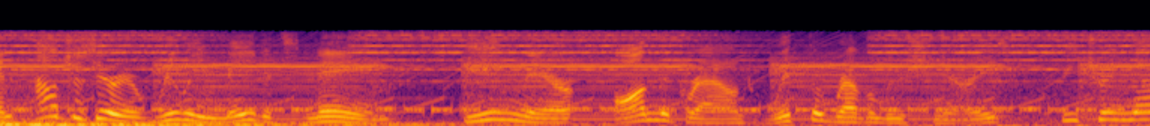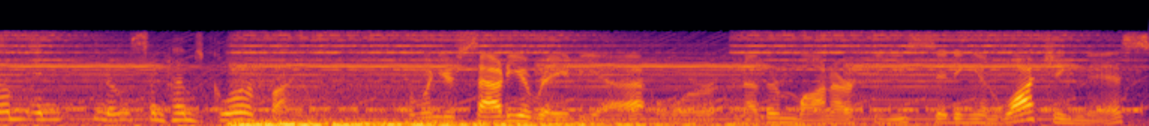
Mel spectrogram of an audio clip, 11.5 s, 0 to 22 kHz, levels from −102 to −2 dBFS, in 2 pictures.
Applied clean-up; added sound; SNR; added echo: none; Alarm; 0 dB; none.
